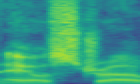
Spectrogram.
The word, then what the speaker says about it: Eostre: It seems that it's Eostre. Yeah, at least as in it's the same vowel that we get in Beowulf or Theoden in Lord of the Rings. So you have Eostre, could have been Eostra with a schwa at the end.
